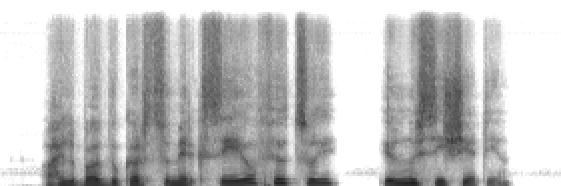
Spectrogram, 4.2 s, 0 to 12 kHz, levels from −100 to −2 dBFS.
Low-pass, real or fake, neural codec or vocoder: 10.8 kHz; fake; codec, 16 kHz in and 24 kHz out, 0.6 kbps, FocalCodec, streaming, 2048 codes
